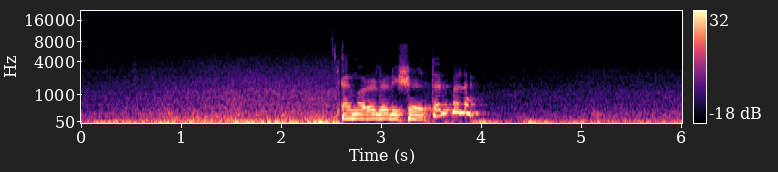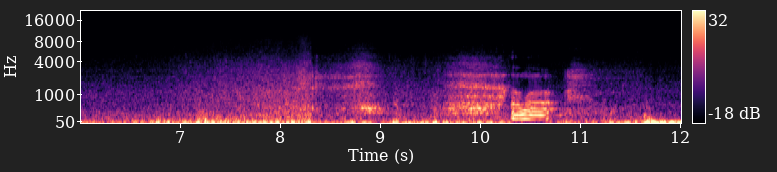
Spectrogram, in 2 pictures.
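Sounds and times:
steady rushing noise: 0.0s - 12.0s
low microphone rumble: 4.0s - 12.0s.

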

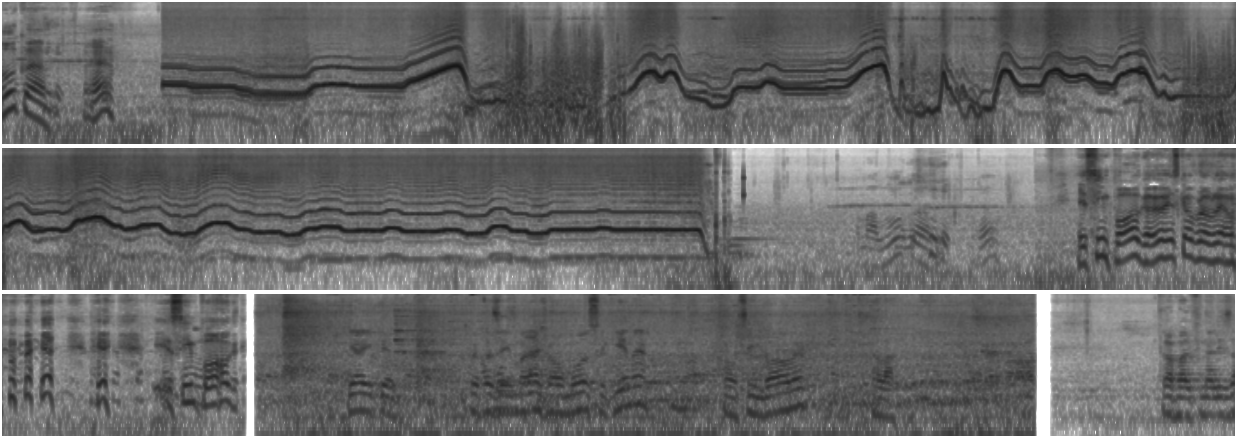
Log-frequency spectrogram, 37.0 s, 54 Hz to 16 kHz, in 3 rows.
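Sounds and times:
drone motors whining: 0.6s - 20.9s
person laughing: 24.6s - 26.4s.

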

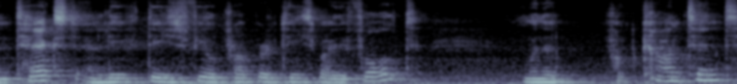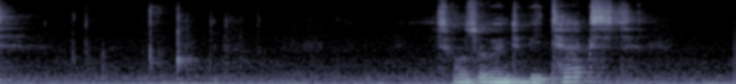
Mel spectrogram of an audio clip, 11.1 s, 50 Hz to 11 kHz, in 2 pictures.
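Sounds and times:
computer keyboard typing: 6.0s - 7.6s.

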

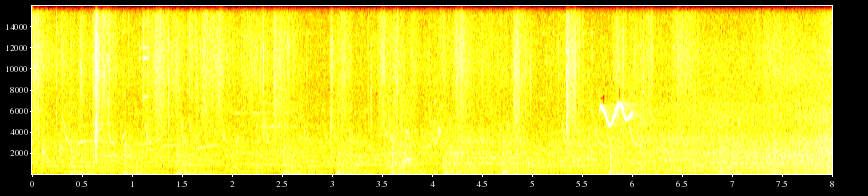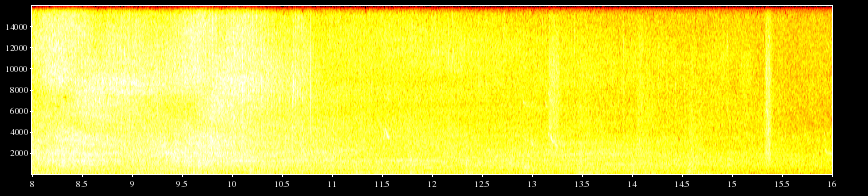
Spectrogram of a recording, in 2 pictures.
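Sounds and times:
motorbike passing by: 5.1s - 14.4s.

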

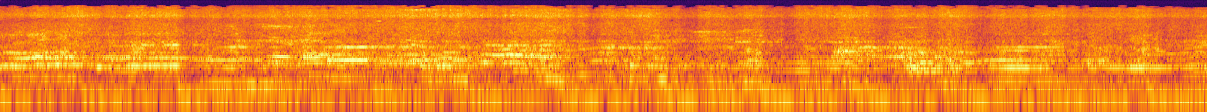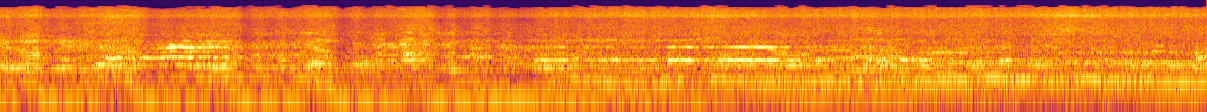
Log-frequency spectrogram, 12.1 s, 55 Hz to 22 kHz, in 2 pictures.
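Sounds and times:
dance music from loudspeaker: 0.0s - 12.0s.

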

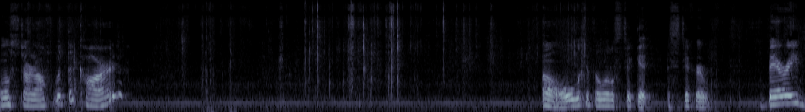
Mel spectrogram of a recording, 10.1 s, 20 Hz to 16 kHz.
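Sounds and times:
paper envelope crinkling: 1.8s - 7.8s.

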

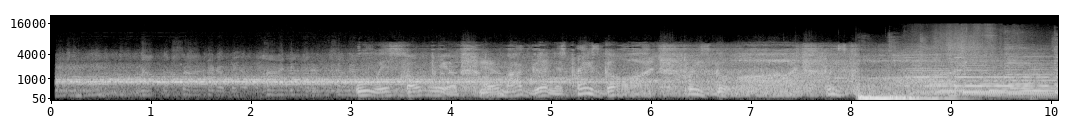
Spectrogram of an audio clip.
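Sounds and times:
faint radio-like voices: 0.0s - 8.1s.

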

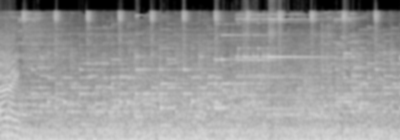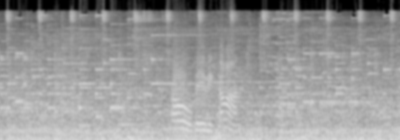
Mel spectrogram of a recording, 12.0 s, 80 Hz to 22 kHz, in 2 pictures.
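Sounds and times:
electronic slot machine music: 0.0s - 12.0s
slot machine reels spinning: 0.0s - 12.0s.

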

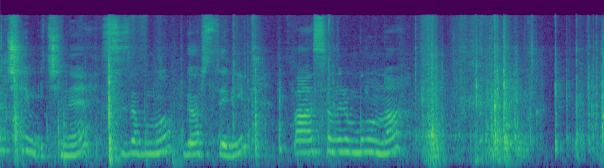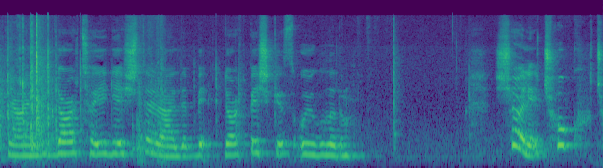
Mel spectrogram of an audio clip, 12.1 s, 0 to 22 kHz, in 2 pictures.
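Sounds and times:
rustling of packaging: 0.0s - 8.7s.

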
